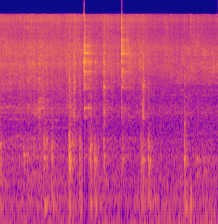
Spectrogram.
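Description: Ivy gourd pieces stirred and fried in a pan for tondli rice, a steady sizzle under several sharp spatula taps and scrapes against the pan, close and moderately loud with no talking.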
